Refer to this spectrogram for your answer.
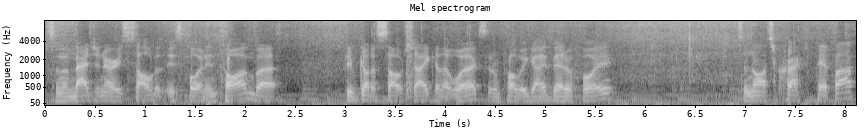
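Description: A young man hosting a casual cooking demonstration in a home kitchen, relaxed and chatty, with self-deprecating asides. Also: on the low side, normal speed. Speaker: cooking show host. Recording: background music under the voice. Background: music and pan sizzling.

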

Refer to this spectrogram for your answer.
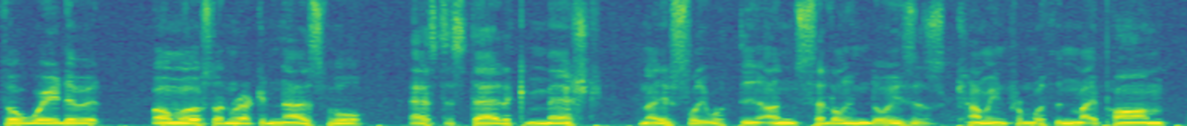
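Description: A man with a low voice narrates a horror tale in a measured, deliberate reading. His delivery is steady and unhurried, built for a spoken story. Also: creaky, rough recording.

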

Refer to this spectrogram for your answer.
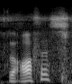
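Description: A man's voice: high voice, heavy background noise. A man casually commenting while walking through an overgrown abandoned park, recorded on a handheld camera. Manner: chatty, thinking aloud while exploring. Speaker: vlogger exploring abandoned places.

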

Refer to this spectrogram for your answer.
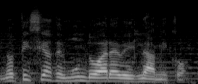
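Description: A man reading a segment of news as a TV columnist, in a measured, read-out manner. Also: fairly high pitch, lively intonation, loud music behind the voice.

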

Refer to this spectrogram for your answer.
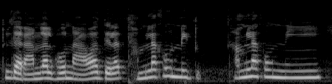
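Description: A high-pitched, sharp-tongued cartoon mother, voiced by a woman, scolding in a broad Vidarbha accent. She is a widow at the end of her patience, nagging and berating her idle grown son. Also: quick pace, natural voice. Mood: furious scolding. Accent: Vidarbha Marathi. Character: scolding widowed village mother, middle-aged, fierce. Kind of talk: cartoon voice acting.

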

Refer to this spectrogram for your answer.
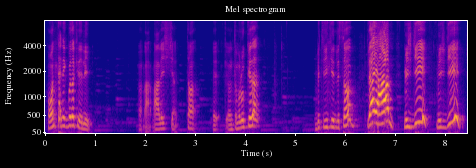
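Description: A young Egyptian man excitedly narrating a game role-play, bossy with sudden loud outbursts. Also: high-pitched, fast, long pauses, faint music behind. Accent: Egyptian Arabic. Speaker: gaming YouTuber.

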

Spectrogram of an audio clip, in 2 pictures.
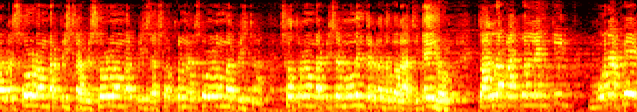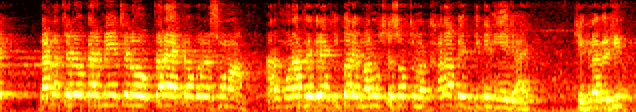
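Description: A man with a West Bengal Bengali accent preaching a waz sermon, calling listeners "baba" and chanting verses slowly. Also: very high voice, a little hiss or hum. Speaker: preacher at a religious gathering. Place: outdoor religious gathering on loudspeakers. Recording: echoey, distant, dull public address sound.

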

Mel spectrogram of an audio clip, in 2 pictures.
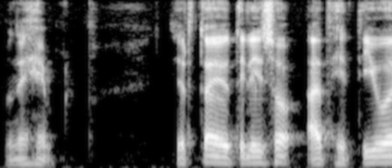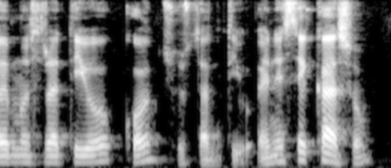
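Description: In a classroom grammar lesson, an English teacher keeps checking his students' understanding by asking them questions. He talks fairly quickly, with a voice on the low side and lively intonation.

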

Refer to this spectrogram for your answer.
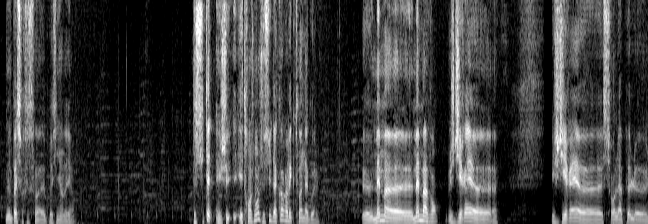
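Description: Low, relaxed male gaming streamer; casual, rambling, hesitant, jokey with chat. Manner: rambling, many hesitations and self-corrections; joking, chats with viewers while playing. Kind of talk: casual live gameplay chat.

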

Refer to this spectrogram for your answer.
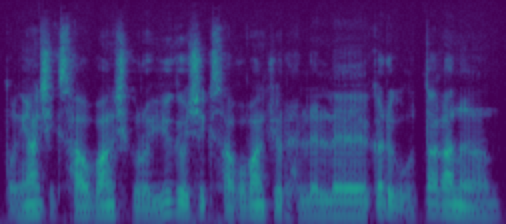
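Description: A man giving a casual spoken lecture as a channel host, acting out rough retorts with sudden loud bursts. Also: lowish voice, fairly even intonation, fast talker. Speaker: channel host explaining word origins.

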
